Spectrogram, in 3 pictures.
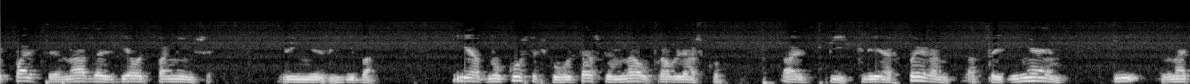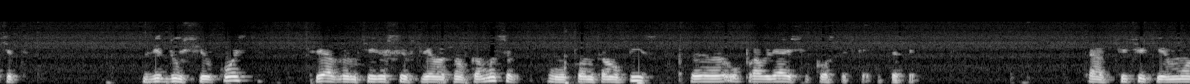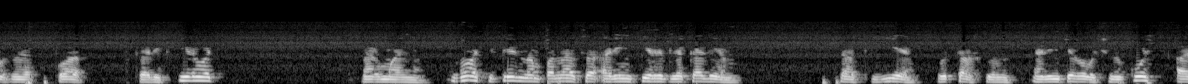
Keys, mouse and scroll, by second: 0.4 g, 2.2 click, 5.2 e, 8.2 alt+p, 11.0 click, 11.7 middle click, 13.0 middle click, 14.5 shift+click, 17.4 ctrl+p, 19.9 middle click, 22.0 middle click, 24.0 g, 24.9 click, 25.4-27.2 middle drag, 29.2 KP_3, 32.0 e, 33.8 click, 34.4 click.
